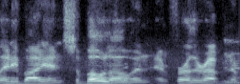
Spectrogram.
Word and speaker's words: Cibolo: lived in Cibolo Texas I actually pronounce it sabolo when I lived in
